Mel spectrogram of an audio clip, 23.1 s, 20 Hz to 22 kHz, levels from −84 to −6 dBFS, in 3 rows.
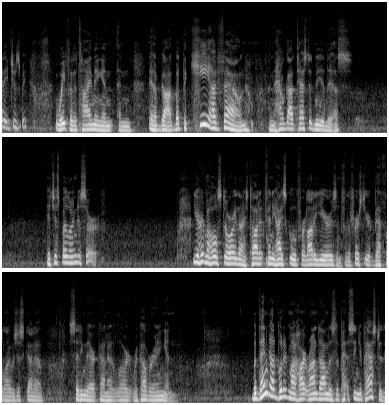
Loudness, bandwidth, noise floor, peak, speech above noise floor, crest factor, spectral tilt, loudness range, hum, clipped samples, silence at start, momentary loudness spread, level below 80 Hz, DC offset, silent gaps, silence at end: -22 LUFS; 9.4 kHz; -54 dBFS; -4 dBFS; 32 dB; 18 dB; -9 dB/octave; 7 LU; none; under 0.1%; 0 s; 11 LU; -62 dBFS; 0.2%; none; 0 s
